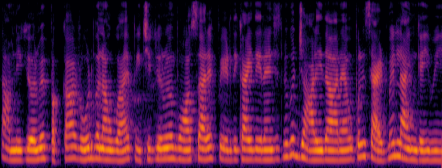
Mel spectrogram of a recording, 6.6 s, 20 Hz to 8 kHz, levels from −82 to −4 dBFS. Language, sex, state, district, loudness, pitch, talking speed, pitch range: Hindi, female, Bihar, Purnia, -28 LUFS, 180 Hz, 300 wpm, 175-195 Hz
